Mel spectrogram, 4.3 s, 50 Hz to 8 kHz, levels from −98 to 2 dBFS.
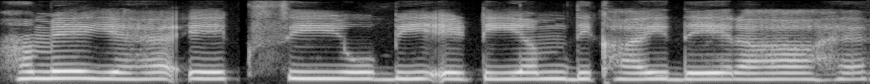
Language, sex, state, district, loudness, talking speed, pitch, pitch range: Hindi, female, Bihar, Vaishali, -14 LUFS, 125 wpm, 230 Hz, 220-235 Hz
